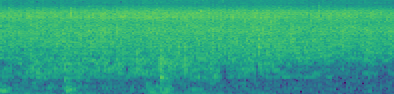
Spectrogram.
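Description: Vegetables and a chili fry in a pan after tomatoes have softened, giving a constant bright sizzle, close and steady, with a few soft stirring scrapes underneath.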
